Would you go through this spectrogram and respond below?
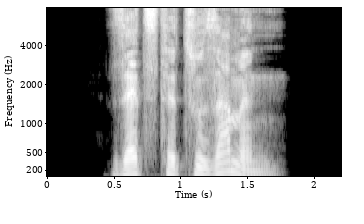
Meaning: inflection of zusammensetzen: 1. first/third-person singular preterite 2. first/third-person singular subjunctive II
- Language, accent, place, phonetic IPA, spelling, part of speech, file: German, Germany, Berlin, [ˌzɛt͡stə t͡suˈzamən], setzte zusammen, verb, De-setzte zusammen.ogg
